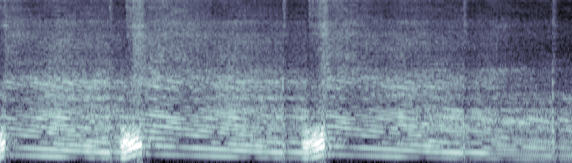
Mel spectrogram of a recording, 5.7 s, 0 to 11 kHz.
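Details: Beta 300 RR 2018 two-stroke, revving up and dropping back about every two seconds with a clattery edge over the blips. Abnormal engine noise of unknown cause.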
